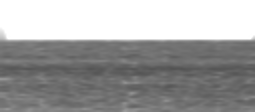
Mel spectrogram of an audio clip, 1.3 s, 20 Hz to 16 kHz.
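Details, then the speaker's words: 1998 Buick Riviera 3.8L supercharged V6 just after valve cover gasket replacement: steady, even rush on fast idle with no knocks, misses or surges; no leaks, running smoothly. "Still on fast idle. Everything looks like it's good."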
